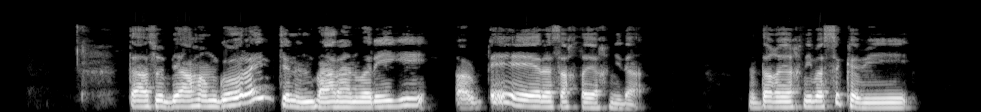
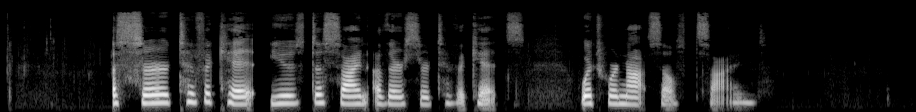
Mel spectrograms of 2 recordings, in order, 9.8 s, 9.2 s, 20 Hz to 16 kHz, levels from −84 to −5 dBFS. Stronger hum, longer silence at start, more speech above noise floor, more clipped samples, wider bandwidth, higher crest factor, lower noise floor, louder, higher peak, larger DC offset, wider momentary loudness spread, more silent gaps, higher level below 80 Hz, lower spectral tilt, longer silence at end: neither; first, 1.3 s vs 1.15 s; first, 73 dB vs 57 dB; neither; second, 7.6 kHz vs 11.5 kHz; second, 14 dB vs 22 dB; first, -84 dBFS vs -78 dBFS; first, -13 LUFS vs -21 LUFS; about the same, 0 dBFS vs 0 dBFS; neither; second, 9 LU vs 13 LU; neither; first, -56 dBFS vs -70 dBFS; first, -7.5 dB/octave vs -4.5 dB/octave; second, 0.75 s vs 1.6 s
